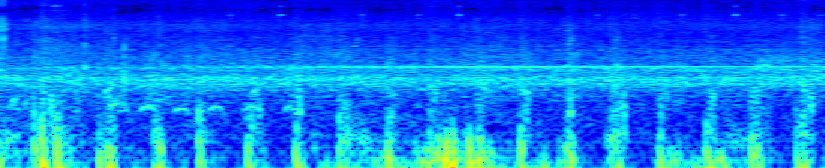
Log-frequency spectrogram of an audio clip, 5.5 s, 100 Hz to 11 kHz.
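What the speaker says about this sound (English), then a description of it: "This white horse is the rarest horse in the game, okay?" Steady, rhythmic hoofbeats of a white horse in Red Dead Redemption 2 clop along at a walking pace, muffled and even, with a faint hum beneath.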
